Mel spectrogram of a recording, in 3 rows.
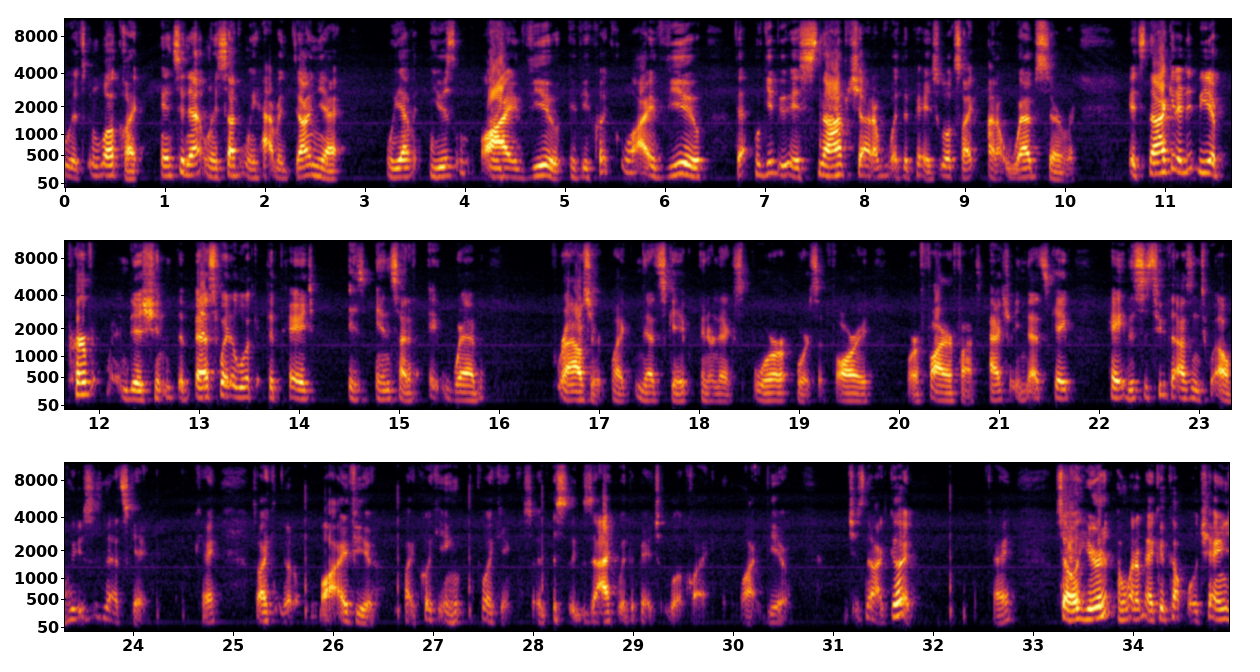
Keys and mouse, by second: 7.3 click, 25.6 click, 32.0 click.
